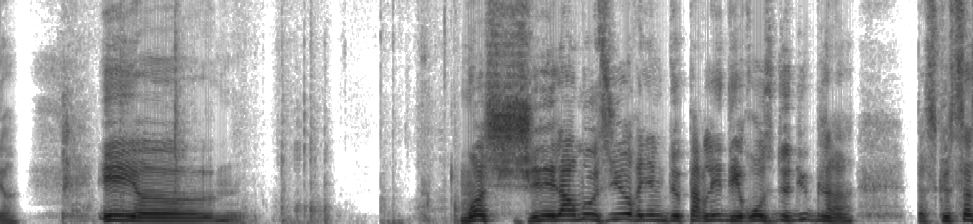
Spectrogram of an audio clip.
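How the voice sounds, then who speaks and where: A man's voice: high voice, a little mellow. A man in his fifties speaking as a collector and vlogger in a rambling, nostalgic monologue, hesitant and full of fillers, restarts and emotion. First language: French. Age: 50s.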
